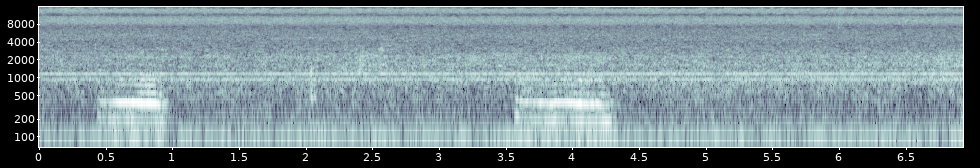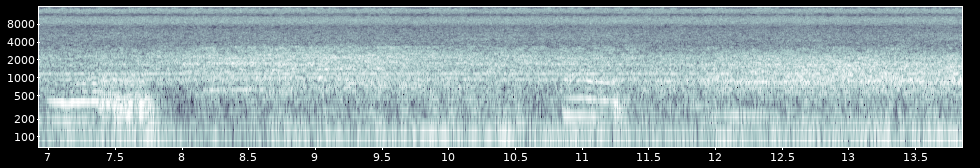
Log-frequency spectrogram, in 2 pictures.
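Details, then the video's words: Sleeping in winter, the cat Senyora Betsy snores in brief, low, humming breaths with a thin whistling edge, roughly every three to four seconds, against a constant indoor electrical hum and rising hiss. "Snoring cat |Pusang humihilik"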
